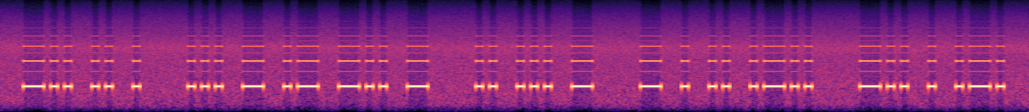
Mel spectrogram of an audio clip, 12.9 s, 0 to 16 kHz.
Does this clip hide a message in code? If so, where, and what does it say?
Yes: Morse code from 0.2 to 12.6 s, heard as a keyed tone, machine-sent, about 14 wpm, 760 Hz. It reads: DIE STADT IST TEIL DER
